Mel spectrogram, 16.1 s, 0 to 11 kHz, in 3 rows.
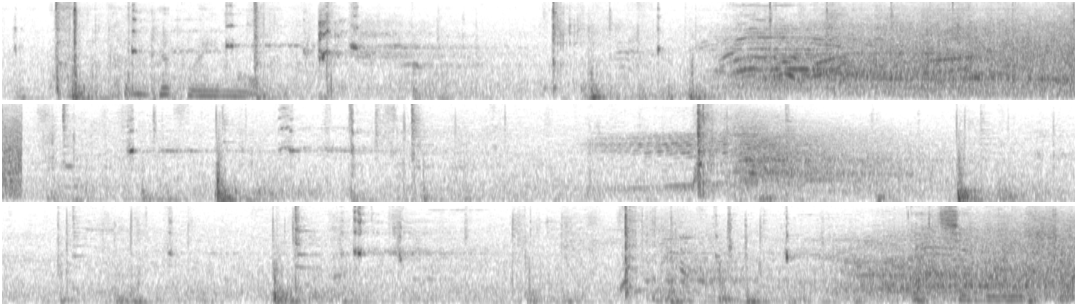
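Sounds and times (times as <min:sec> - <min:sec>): arena crowd noise: 0:03.2 - 0:05.5, 0:13.8 - 0:16.0
rackets hitting shuttlecock: 0:12.1 - 0:14.5.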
